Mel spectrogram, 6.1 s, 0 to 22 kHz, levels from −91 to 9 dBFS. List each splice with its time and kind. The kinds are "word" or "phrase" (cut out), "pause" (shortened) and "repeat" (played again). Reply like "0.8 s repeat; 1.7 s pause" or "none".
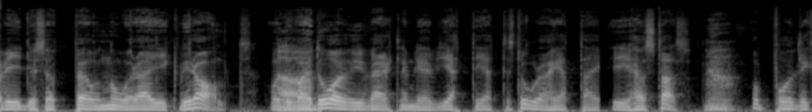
4.5 s word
